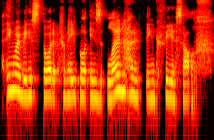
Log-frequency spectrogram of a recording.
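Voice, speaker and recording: A woman with a medium-pitched, slightly mellow voice speaks at normal speed as a podcast guest, an author and energy healer. She explains her views at length in an earnest, emphatic manner, repeating phrases for weight.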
